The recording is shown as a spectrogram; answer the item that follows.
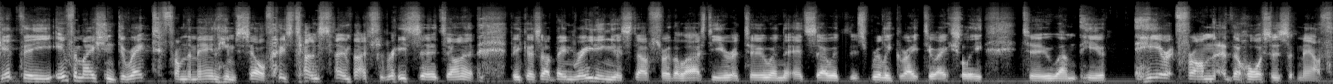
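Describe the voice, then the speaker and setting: Speaking at a moderate pace and medium pitch, a man with an Australian accent keeps his loudness very even in a dry, close sound with no echo, despite noticeable background noise. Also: ordinary pitch variation. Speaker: podcast host. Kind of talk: interview. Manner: halting.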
